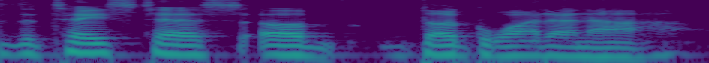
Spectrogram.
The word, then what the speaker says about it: Guarana: Guadana. Me and her went back and forth voice messaging, and she that, yeah, she said that I'm pronouncing it right.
